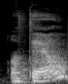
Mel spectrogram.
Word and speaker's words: hotel: nos temos a palavra hotel preenchimento do que acontece em inglês a letra H em português é uma letra muda é como se não estivesse nas palavras porque antes não se pronuncia que por exemplo o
